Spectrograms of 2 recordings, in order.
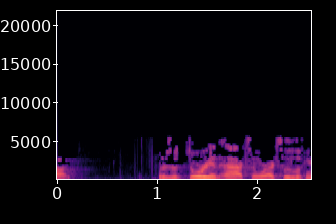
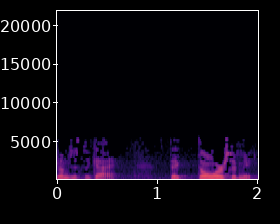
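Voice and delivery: much softer and lower, modest; sheepish aside; 9 semitones lower, 10 dB quieter than usual. Retold or imitated. Peter brushing off Cornelius's worship, soft and sheepish. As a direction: play it down bashfully.

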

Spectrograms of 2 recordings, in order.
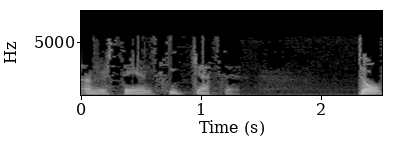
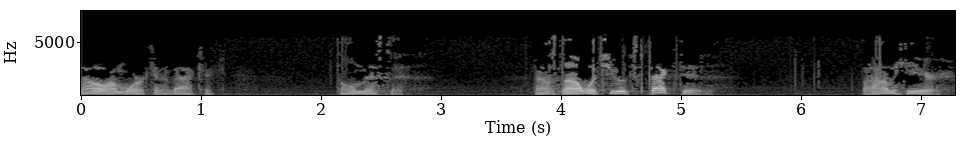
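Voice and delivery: soft, lower and reassuring; tender God; 3 semitones lower, 7 dB quieter than usual. Pretend. God reassures Habakkuk, soft and tender. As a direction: gently comfort a hurting friend.

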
